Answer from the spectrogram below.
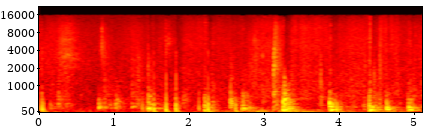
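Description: footsteps climbing a staircase

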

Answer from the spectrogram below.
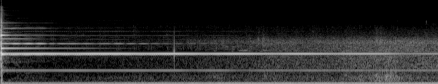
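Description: memorial bells tolling

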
